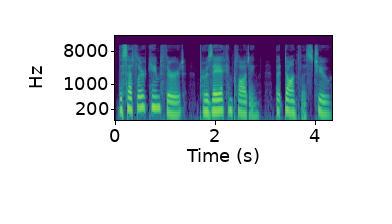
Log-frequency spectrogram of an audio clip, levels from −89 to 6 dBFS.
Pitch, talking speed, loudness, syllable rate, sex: 175 Hz, 140 wpm, -20 LUFS, 3.8 syllables/s, female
